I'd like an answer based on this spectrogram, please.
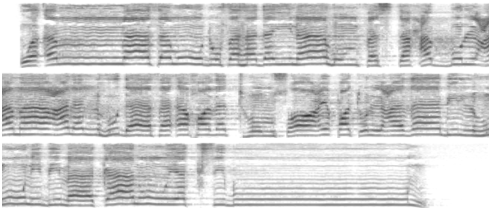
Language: Arabic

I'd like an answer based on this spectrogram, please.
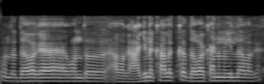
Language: Kannada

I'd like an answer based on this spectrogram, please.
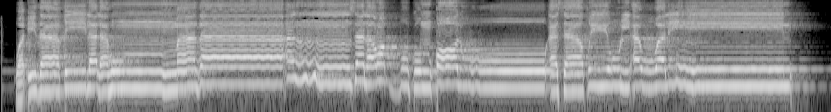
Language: Arabic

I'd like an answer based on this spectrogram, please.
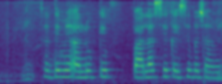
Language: Bhojpuri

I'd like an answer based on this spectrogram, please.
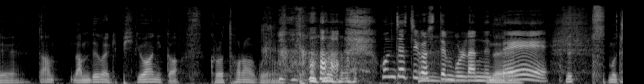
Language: Korean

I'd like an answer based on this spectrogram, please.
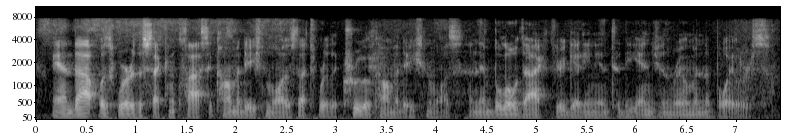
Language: English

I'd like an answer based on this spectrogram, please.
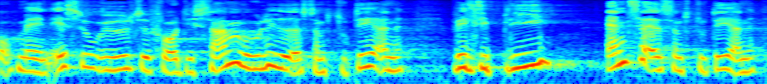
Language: Danish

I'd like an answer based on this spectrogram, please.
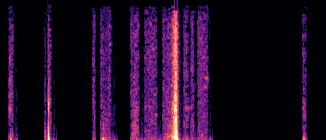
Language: Uzbek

